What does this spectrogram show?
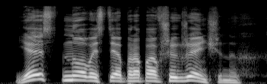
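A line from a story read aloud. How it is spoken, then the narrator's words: Loud, over machine noise. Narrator (Russian): спросил он громко, перекрикивая кофемашину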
